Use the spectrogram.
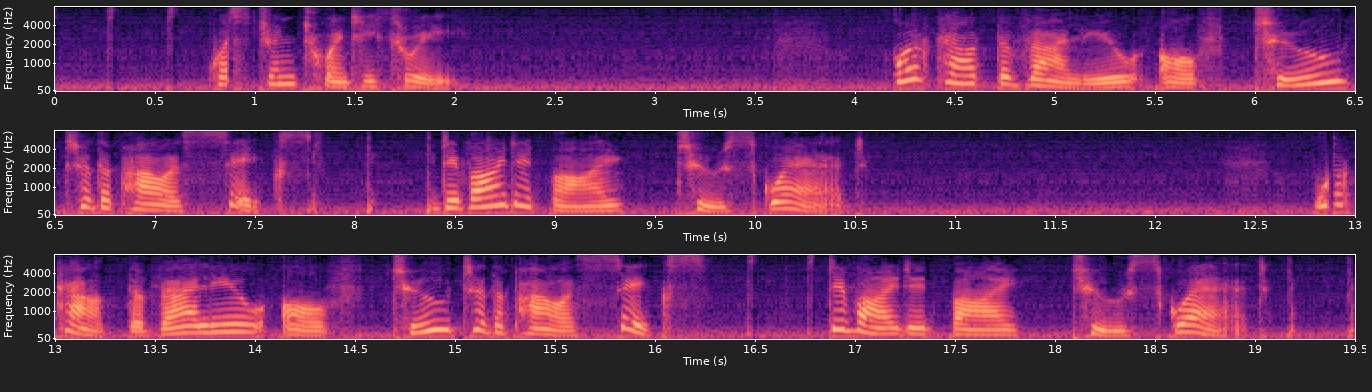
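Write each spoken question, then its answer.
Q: Work out the value of 2 to the power 6 divided by 2 squared.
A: 16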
